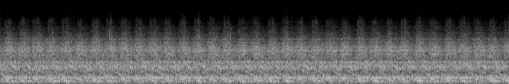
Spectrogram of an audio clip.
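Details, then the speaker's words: Oliver tractor diesel with air in the fuel system after the filter was cracked open: steady starter churn about four even beats a second and never fires; air prevents injector opening pressure (about 1800 PSI), slow to start. "I did get air out of there when I cracked that open so there was definitely air in the system"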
